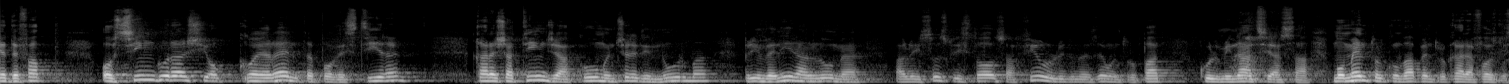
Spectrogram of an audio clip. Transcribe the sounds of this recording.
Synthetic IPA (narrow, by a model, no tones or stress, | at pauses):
je̞d̪e̞fap̚t̪ | o̞siŋɡuɾəʃio̞kʰo̞e̞ɾe̞nt̪əpo̞ve̞st̪iɾe̞ | kaɾe̞ʃat̪ind͡ʒe̞akumɨnt͡ʃe̞le̞d̪inurməpɾinve̞niɾeaɨnlume | alujisuskɾist̪o̞safiulːujd̪umne̞ze̞wɨnt̪ɾupat̪ | kulminat̪siasa | mo̞me̞nt̪ulkumvape̞nt̪ɾukaɾeafo̞st̪d̪e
